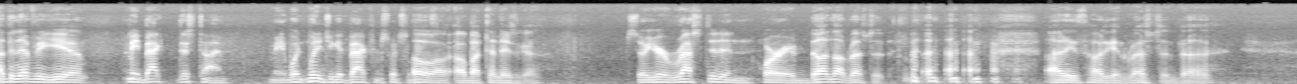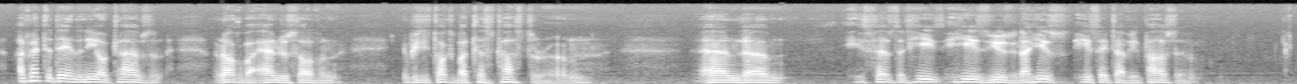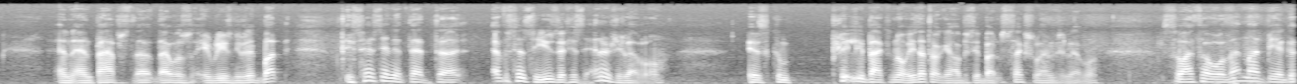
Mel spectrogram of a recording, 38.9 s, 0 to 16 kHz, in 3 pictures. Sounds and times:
Speech: 0.0s - 5.5s, 6.3s - 12.3s, 13.2s - 19.1s, 20.0s - 20.9s, 21.5s - 25.0s, 26.5s - 32.7s, 33.4s - 37.0s, 37.6s - 38.9s.

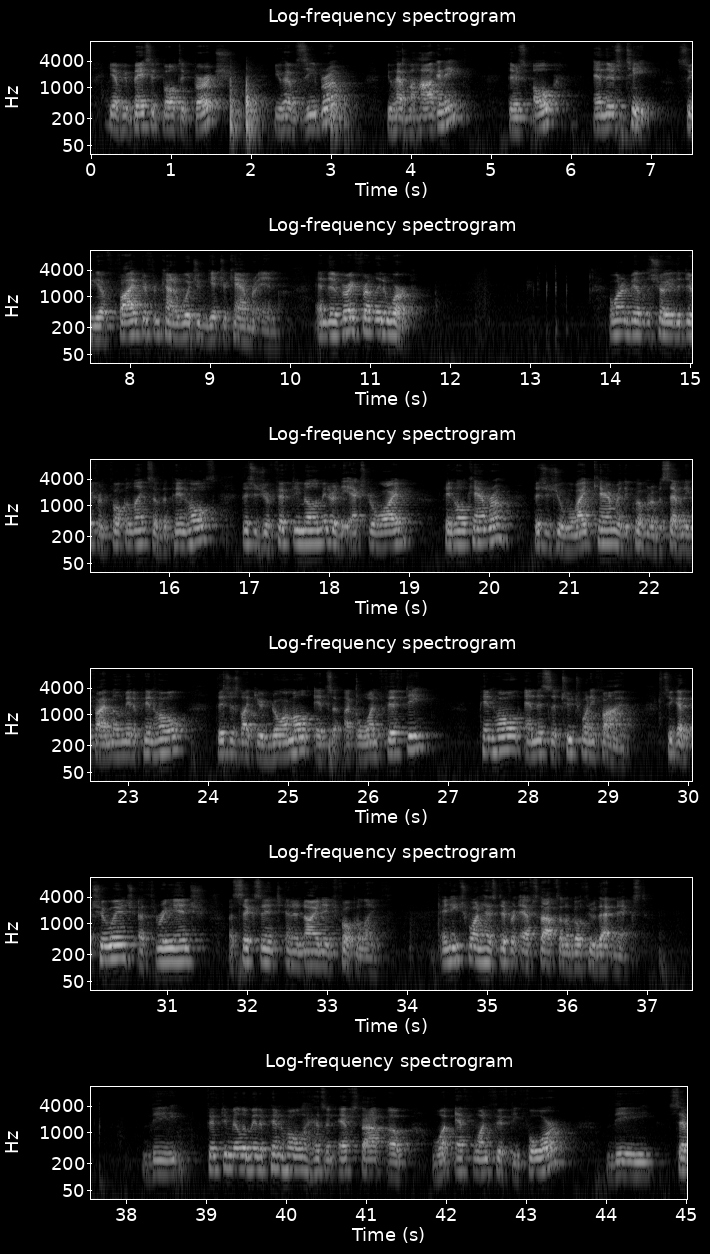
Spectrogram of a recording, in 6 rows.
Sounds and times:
Speech: 0.2s - 11.7s, 14.0s - 26.8s, 27.4s - 33.8s, 34.4s - 37.1s, 38.2s - 45.0s.

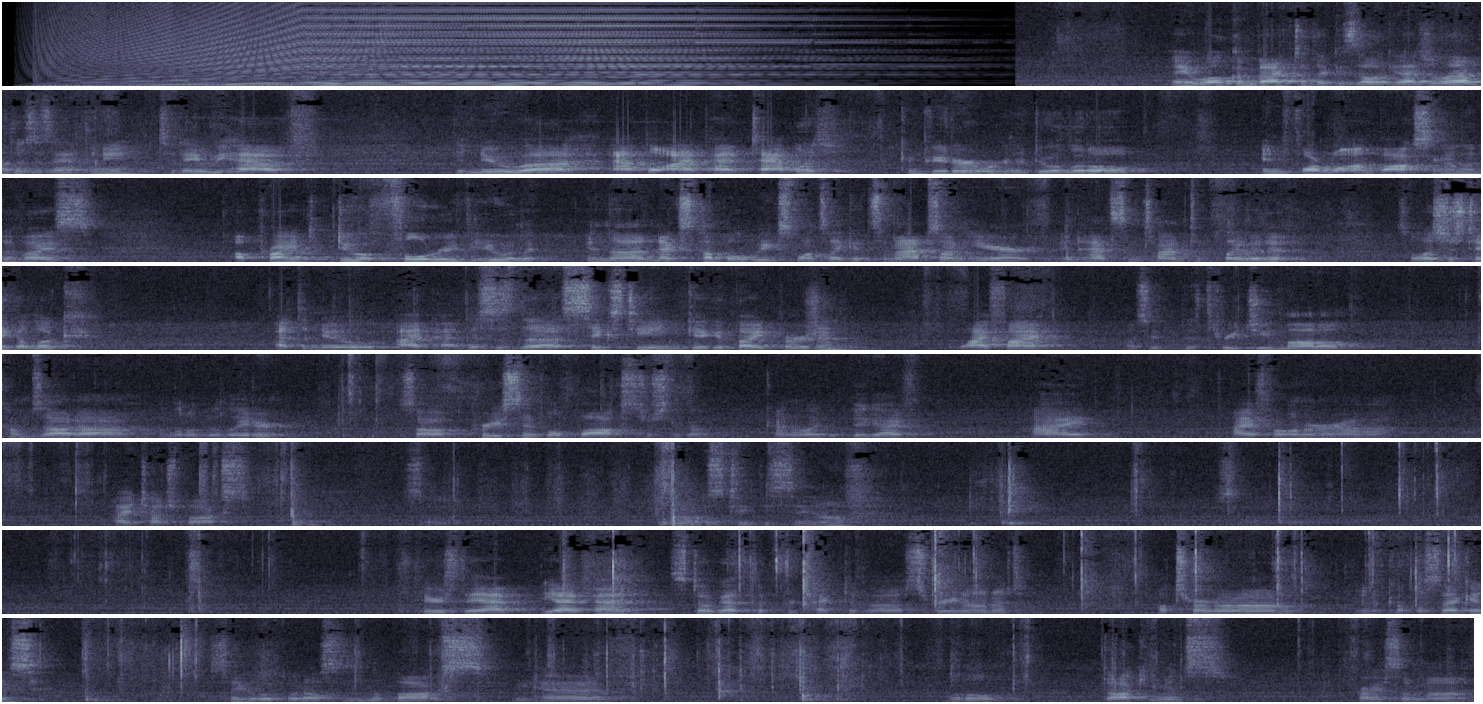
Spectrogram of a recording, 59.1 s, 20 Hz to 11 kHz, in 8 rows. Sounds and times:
Synthesizer: 0.1s - 5.0s
Speech: 5.8s - 9.0s, 9.6s - 15.3s, 15.9s - 22.7s, 23.6s - 36.6s, 37.5s - 38.3s, 39.0s - 39.4s, 40.3s - 41.4s, 43.0s - 43.8s, 46.4s - 49.6s, 50.2s - 52.1s, 52.8s - 55.0s, 56.5s - 59.1s.

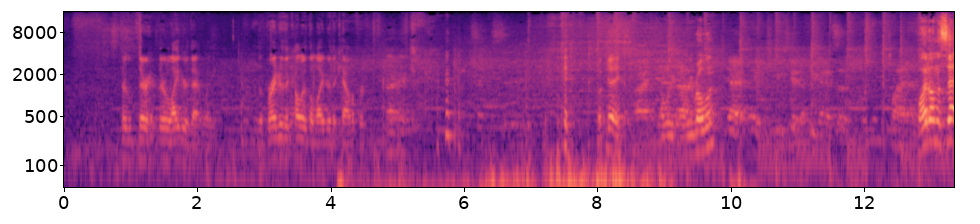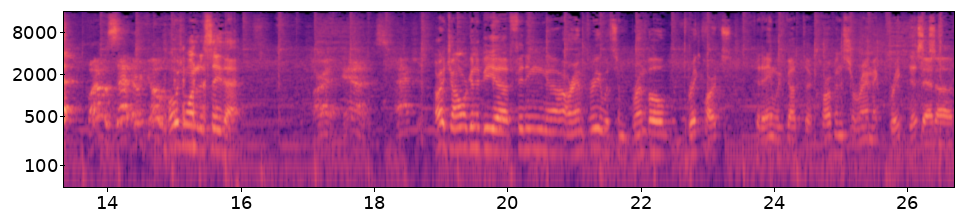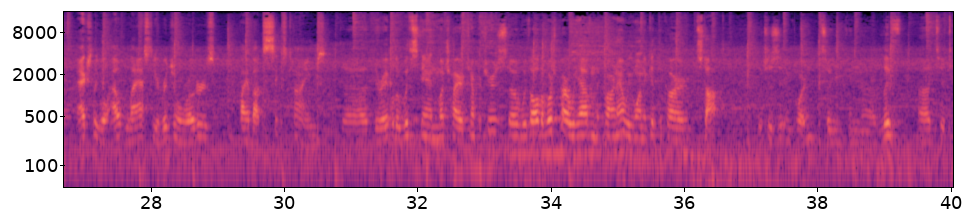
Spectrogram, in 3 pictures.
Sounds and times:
Music: 0.0s - 40.0s
Speech: 0.8s - 2.3s, 2.9s - 5.3s, 8.0s - 16.0s, 17.1s - 40.0s.

